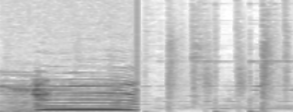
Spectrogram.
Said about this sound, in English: The cows look happy, don't they? Munching away on the grass.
